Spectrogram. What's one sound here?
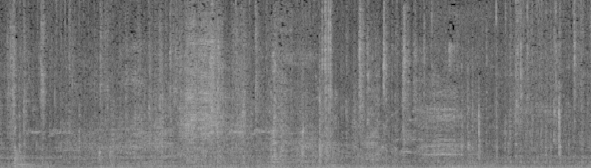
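A garage door motor hums and the door rumbles as it slowly closes.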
